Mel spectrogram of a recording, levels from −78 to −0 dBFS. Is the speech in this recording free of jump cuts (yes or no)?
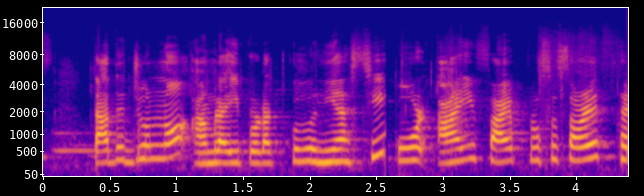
no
